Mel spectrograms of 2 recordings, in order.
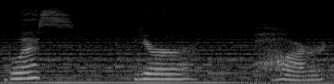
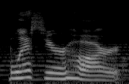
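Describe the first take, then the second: First: It is said more slowly. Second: It is said at a normal pace.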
